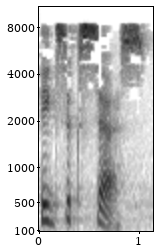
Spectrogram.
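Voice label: "big success", English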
